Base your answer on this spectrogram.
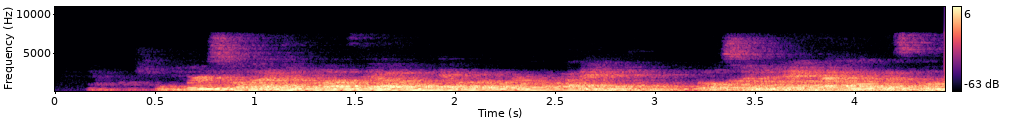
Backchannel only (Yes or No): Yes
